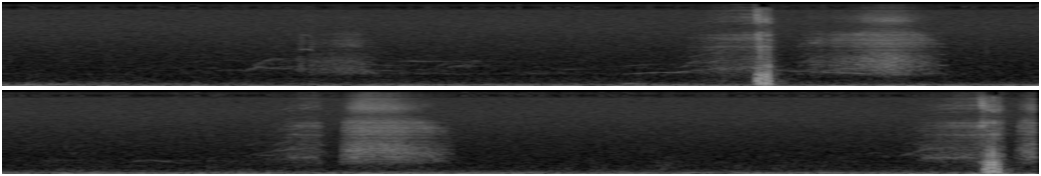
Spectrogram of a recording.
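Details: Sleeping French Bulldog Ariva, a female, breathing softly in her sleep, airy breaths roughly every four seconds broken by two sharp snorting clicks.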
